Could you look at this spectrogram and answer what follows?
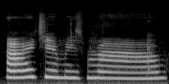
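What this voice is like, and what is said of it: Carl Wheezer impression. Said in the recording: “hit him with your Carl Weezer impression.”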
